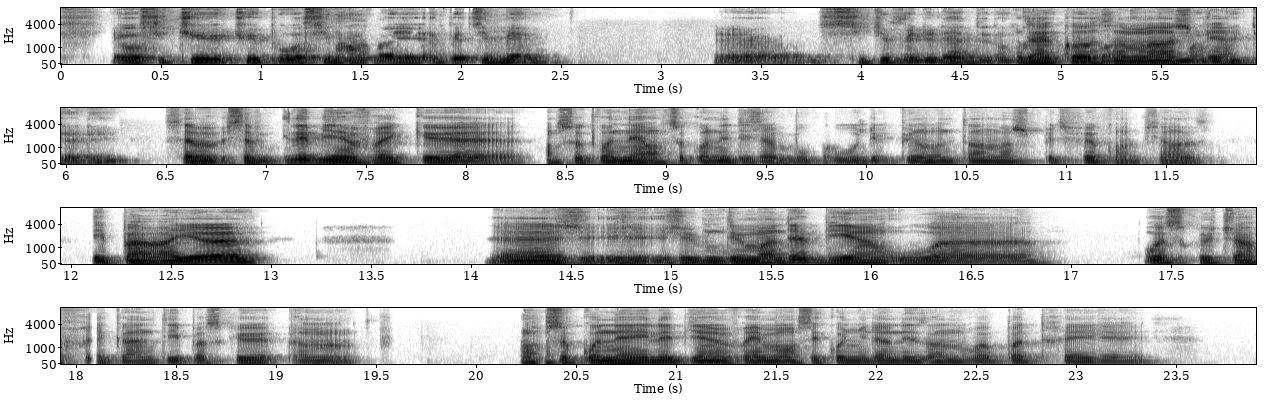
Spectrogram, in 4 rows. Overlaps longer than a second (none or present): present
